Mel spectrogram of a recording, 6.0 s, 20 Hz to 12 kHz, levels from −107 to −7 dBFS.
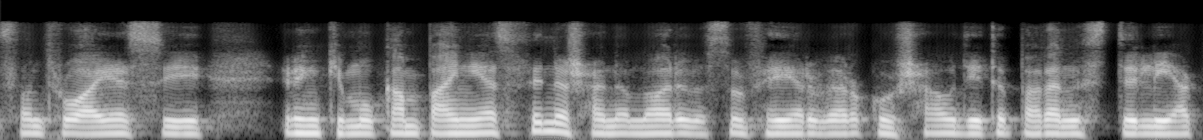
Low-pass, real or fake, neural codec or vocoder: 7.2 kHz; fake; codec, 16 kHz, 1 kbps, X-Codec, WavLM features, trained on Multilingual LibriSpeech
